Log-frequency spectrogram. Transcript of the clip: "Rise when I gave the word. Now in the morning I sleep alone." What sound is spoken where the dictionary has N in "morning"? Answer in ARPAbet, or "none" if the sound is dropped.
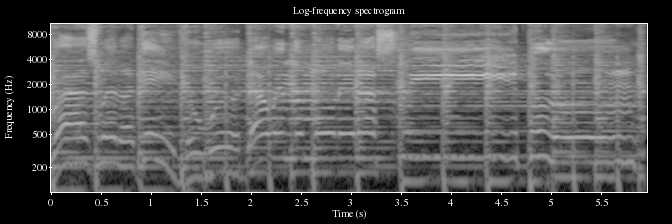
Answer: N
